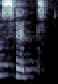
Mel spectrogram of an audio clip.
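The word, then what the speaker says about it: sept: l'intérieur du mot c'est le chiffre 7 avec un P muet s e P t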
